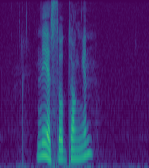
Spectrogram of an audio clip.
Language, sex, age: Norwegian, female, 47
